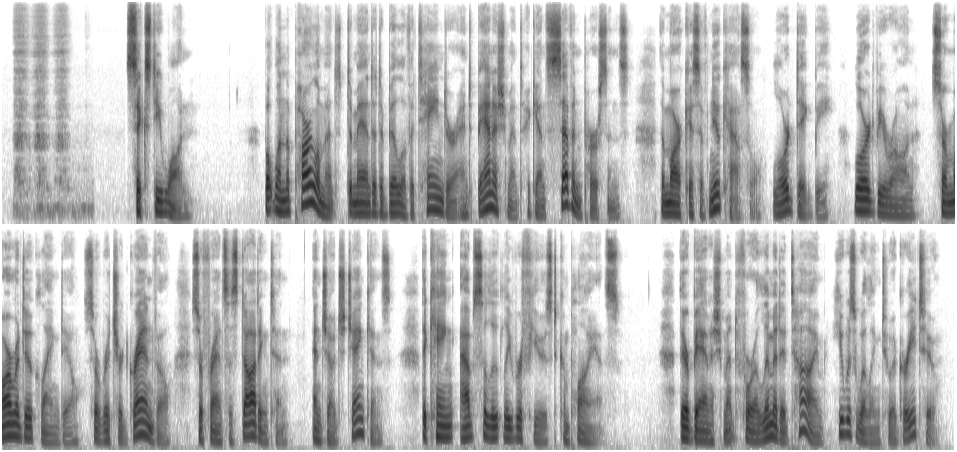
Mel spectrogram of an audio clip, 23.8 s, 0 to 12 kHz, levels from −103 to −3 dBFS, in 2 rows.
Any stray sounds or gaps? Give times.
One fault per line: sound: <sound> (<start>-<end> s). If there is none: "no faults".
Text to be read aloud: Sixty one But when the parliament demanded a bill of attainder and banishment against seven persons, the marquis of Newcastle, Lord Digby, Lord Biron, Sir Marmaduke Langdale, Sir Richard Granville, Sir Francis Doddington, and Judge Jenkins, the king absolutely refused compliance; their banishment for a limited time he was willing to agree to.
sound: sniff (0.1-1.2 s)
